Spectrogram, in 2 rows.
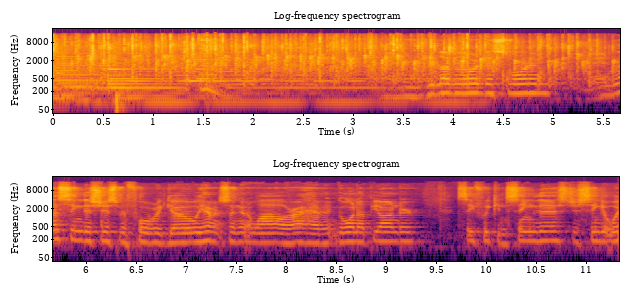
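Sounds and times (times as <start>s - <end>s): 
sustained musical tones: 0.0s - 4.6s
church congregation clapping hands in praise during a worship service: 0.0s - 5.8s
speech: 3.9s - 11.3s.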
